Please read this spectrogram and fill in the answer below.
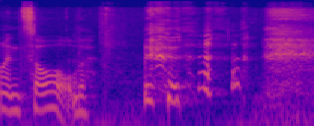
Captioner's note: laughs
